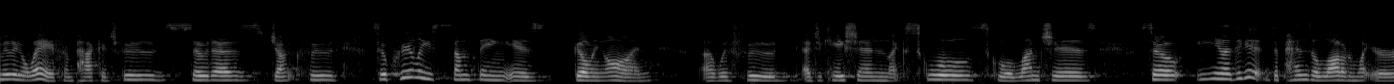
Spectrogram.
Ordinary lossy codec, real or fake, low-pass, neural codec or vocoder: Opus, 64 kbps; fake; 7.2 kHz; codec, 16 kHz, 4.8 kbps, FACodec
